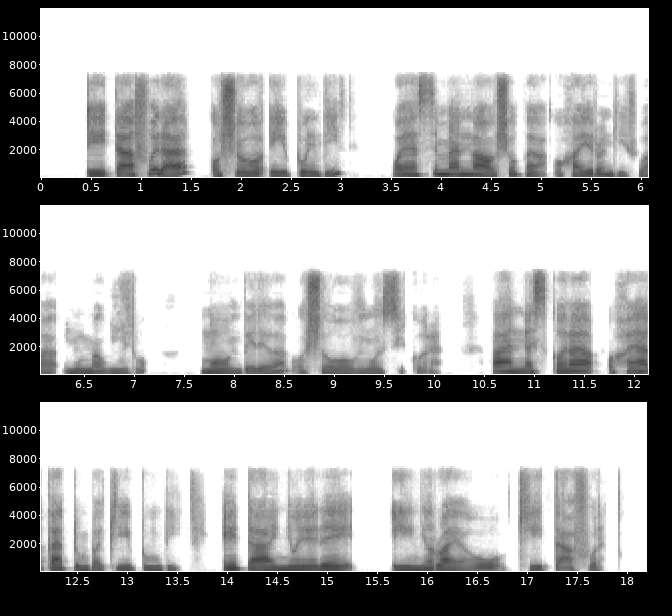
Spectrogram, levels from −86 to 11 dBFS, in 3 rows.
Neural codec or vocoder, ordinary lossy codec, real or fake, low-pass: codec, 16 kHz, 1 kbps, FunCodec, trained on LibriTTS, 50 frames a second; AAC, 64 kbps; fake; 7.2 kHz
